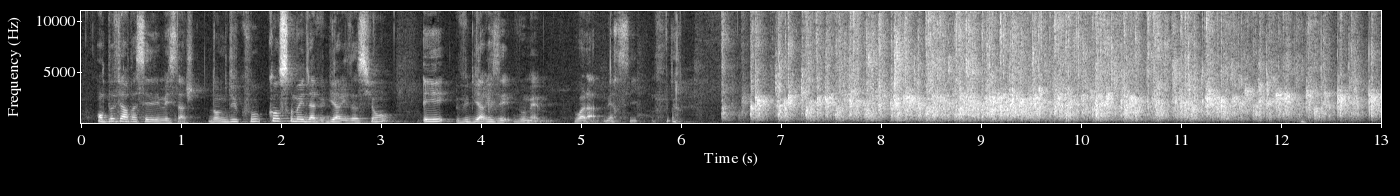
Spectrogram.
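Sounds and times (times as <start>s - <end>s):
audience applauding: 6.4s - 13.0s.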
